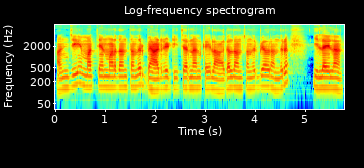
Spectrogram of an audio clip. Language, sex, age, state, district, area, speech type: Kannada, male, 18-30, Karnataka, Bidar, urban, spontaneous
